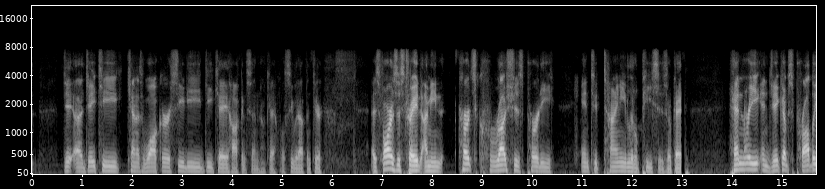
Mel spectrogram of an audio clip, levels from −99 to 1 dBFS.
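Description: Lost AMR speech frames occur at 5.58–5.64 s, 8.47–8.56 s and 12.98–13.06 s, gaps of 40, 60 and 80 ms. The decoder repeats the last good pitch and spectral shape at falling gain, so the speech smears and dips briefly before recovering roughly.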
